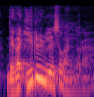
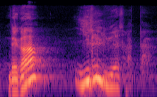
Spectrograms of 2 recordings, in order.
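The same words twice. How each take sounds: First: Said in the usual way. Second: Whisper. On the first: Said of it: "quote said again aloud". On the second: Acted. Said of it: "whispered quote".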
